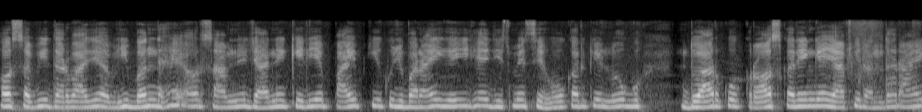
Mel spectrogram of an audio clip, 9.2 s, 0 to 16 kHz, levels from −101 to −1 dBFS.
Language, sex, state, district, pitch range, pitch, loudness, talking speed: Hindi, male, Chhattisgarh, Korba, 190-205 Hz, 200 Hz, -30 LUFS, 195 wpm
